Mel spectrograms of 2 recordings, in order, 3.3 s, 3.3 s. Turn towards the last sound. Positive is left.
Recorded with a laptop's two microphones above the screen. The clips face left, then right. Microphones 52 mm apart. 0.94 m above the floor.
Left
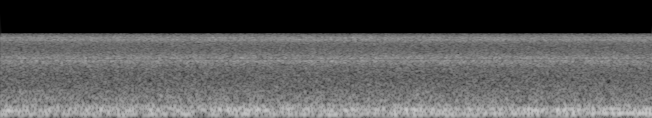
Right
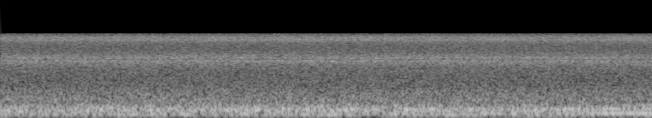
No sound to turn to.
